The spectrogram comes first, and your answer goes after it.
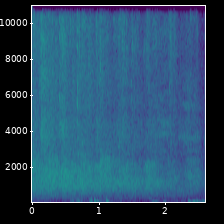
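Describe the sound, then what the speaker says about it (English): An audience at a felicitation ceremony applauds a guest of honor, producing steady, fairly faint clapping that fills the short stretch with a soft, even wash. "Let us have a big round of applause for our guest of honor."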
